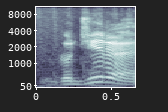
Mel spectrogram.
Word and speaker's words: Gojira: Yeah, Gojira is the Japanese pronunciation of it. Godzilla is the best they could make out of it.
